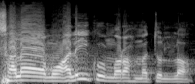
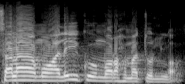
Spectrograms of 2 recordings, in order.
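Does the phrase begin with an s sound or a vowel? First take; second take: s sound; s sound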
